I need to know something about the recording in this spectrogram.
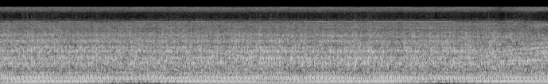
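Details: Cummins KTA19 marine diesel running loud and steady with a rough, clattery edge over the low drone, reported with noisy running and black smoke; abnormal engine noise, cause unclear.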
